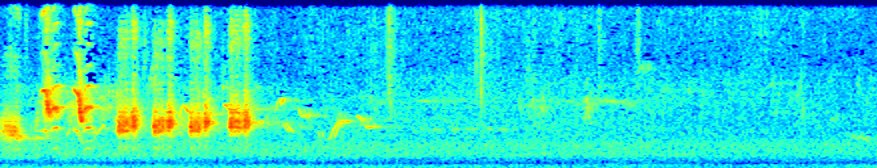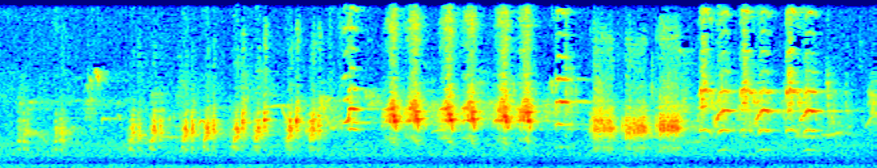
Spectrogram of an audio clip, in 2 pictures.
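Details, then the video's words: Harsh, grating song of a Great reed warbler: a burst of repeated rasping syllables, a pause of several seconds, then a longer, louder sequence of chattering, repeated notes. "Trzciniak i jego śpiew"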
